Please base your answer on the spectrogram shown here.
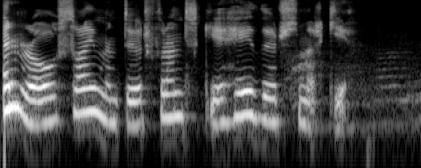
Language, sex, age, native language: Icelandic, female, 18-19, Icelandic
